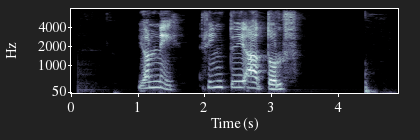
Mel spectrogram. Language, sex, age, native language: Icelandic, female, 50-59, Icelandic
